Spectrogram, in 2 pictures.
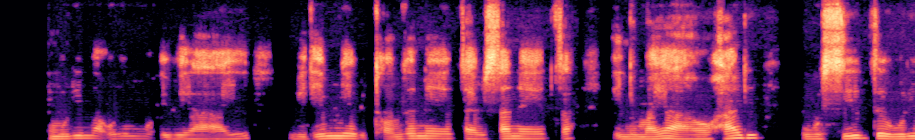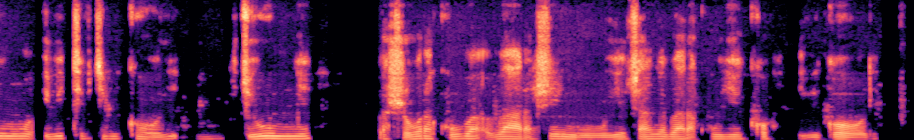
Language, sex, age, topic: Rundi, male, 18-24, agriculture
